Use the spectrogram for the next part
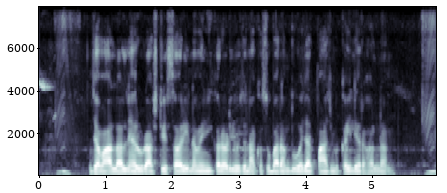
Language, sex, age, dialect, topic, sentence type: Bhojpuri, male, <18, Western, banking, statement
